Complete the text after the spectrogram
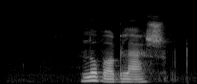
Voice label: lovaglas horse riding, Hungarian; hungarian sports words flashcards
